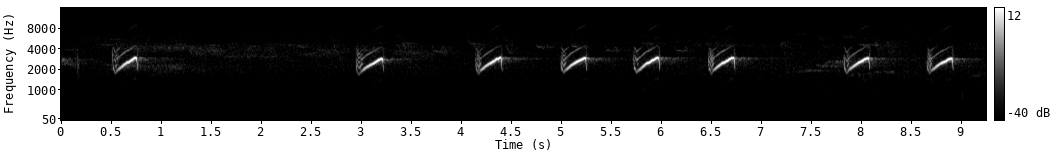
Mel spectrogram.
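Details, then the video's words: Chirping bird heard outdoors, repeating a quick up-slurred whistle nine times, first sparse then in a faster cluster of closely spaced notes, over a low hiss. "Birds Chirping Sounds"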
